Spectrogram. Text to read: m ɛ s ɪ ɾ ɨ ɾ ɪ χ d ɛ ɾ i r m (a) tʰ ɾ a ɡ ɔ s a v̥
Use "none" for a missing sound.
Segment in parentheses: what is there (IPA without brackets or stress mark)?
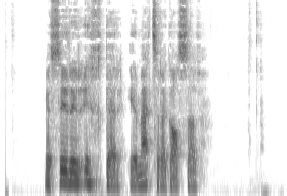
ɛ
